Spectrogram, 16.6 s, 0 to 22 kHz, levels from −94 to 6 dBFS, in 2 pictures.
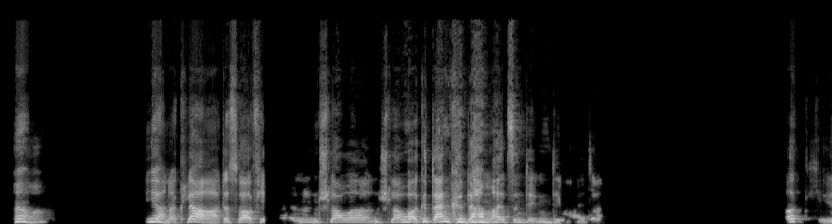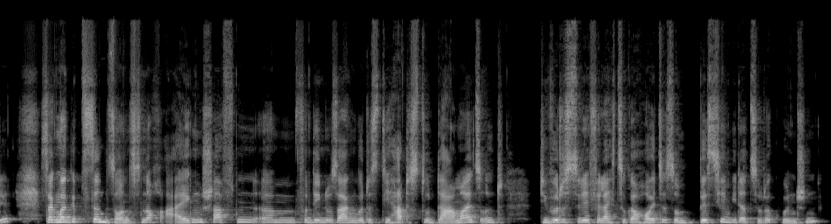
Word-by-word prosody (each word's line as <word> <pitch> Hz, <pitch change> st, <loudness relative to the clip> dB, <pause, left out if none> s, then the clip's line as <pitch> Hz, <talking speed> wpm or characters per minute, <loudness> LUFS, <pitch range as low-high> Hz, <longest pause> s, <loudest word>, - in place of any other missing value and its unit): Ja. 245 Hz, -5 st, +2 dB, 1.0 s
Ja, 275 Hz, -5 st, +5 dB
na 180 Hz, 0 st, -2 dB
klar, 180 Hz, -4 st, +5 dB
das 200 Hz, +1 st, -2 dB
war 215 Hz, -, +5 dB
auf -, -, -4 dB
jeden 225 Hz, -, -3 dB
Fall 225 Hz, -, -9 dB
'n -, -, -5 dB
schlauer 225 Hz, 0 st, 0 dB
'n 245 Hz, -, -5 dB
schlauer 230 Hz, +2 st, +3 dB
Gedanke 270 Hz, -2 st, +7 dB
damals 245 Hz, 0 st, +5 dB
in 215 Hz, -, -3 dB
de 205 Hz, -1 st, -4 dB
in 205 Hz, -1 st, -5 dB
dem 220 Hz, +2 st, -5 dB
Alter. 290 Hz, -, -8 dB, 1.9 s
Okay. 275 Hz, +1 st, -1 dB, 0.3 s
Sag 240 Hz, -, +1 dB
mal, 240 Hz, -1 st, +6 dB
gibt 260 Hz, +1 st, -4 dB
es 270 Hz, -, -2 dB
denn 255 Hz, -1 st, +3 dB
sonst 180 Hz, -2 st, -3 dB
noch 215 Hz, 0 st, -4 dB
Eigenschaften, 235 Hz, +3 st, -4 dB
ähm, 215 Hz, -3 st, -8 dB
von 225 Hz, 0 st, -7 dB
denen 210 Hz, -1 st, -2 dB
du 215 Hz, -, -4 dB
sagen 205 Hz, 0 st, 0 dB
würdest, 205 Hz, 0 st, -6 dB
die 210 Hz, -2 st, -5 dB
hattest 200 Hz, -1 st, -1 dB
du 215 Hz, -, -4 dB
damals 190 Hz, +6 st, 0 dB
und 210 Hz, -1 st, -8 dB, 0.4 s
die 210 Hz, -, -5 dB
würdest 225 Hz, +1 st, +1 dB
du -, -, -7 dB
dir 210 Hz, 0 st, +2 dB
vielleicht 190 Hz, -3 st, -3 dB
sogar 190 Hz, -3 st, -3 dB
heute 185 Hz, +3 st, -1 dB
so 200 Hz, -, -2 dB
'n 190 Hz, -1 st, -8 dB
bisschen 220 Hz, +3 st, 0 dB
wieder 200 Hz, -3 st, -4 dB
zurückwünschen? 190 Hz, -, -6 dB
220 Hz, 190 wpm, -22 LUFS, 200-240 Hz, 1.9 s, Gedanke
